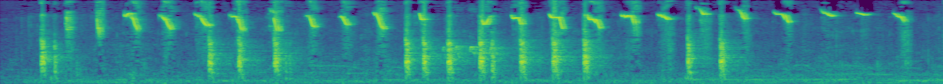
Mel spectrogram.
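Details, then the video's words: Squirrel, described as a pest, calling its mother: rapid high-pitched chirps, each a sharp downward slide, repeated about three times a second in a steady run, with loud broadband clicks between them and a faint low hum. "THE SOUND OF A SQUIRREL CALLING ITS MOTHER"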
